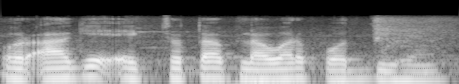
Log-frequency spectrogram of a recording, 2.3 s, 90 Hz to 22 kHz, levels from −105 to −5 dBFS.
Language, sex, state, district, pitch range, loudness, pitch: Hindi, male, Arunachal Pradesh, Lower Dibang Valley, 115-130 Hz, -17 LUFS, 125 Hz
